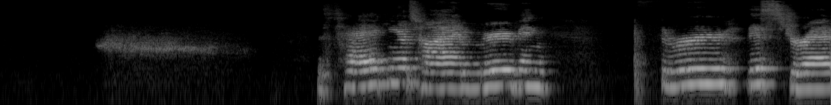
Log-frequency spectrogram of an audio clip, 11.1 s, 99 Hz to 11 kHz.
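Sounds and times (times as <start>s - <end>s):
long breath out: 1.3s - 3.4s.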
